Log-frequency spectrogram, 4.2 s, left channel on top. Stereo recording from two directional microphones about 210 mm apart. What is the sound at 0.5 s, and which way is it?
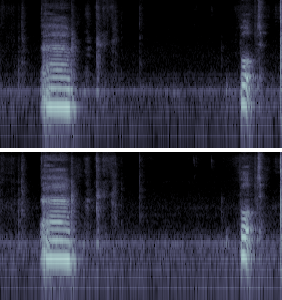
Speech, 40° right (ahead or behind).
